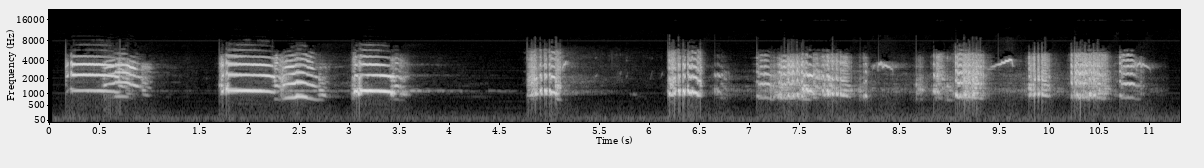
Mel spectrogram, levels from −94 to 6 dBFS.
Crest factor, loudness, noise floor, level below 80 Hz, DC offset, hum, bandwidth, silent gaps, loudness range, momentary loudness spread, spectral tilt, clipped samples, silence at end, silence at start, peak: 14 dB; -12 LUFS; -61 dBFS; -66 dBFS; under 0.1%; none; 8.4 kHz; none; 7 LU; 17 LU; 2.5 dB/octave; under 0.1%; 0.3 s; 0.15 s; -2 dBFS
